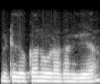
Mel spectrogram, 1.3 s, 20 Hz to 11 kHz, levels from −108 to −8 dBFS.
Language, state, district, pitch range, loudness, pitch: Santali, Jharkhand, Sahebganj, 140-155 Hz, -12 LUFS, 150 Hz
